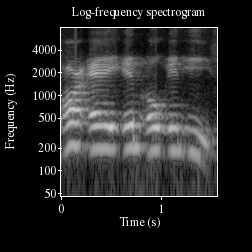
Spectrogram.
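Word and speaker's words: Raymone: It's Ramone. So I don't know. Like the Ramones, right? Like Ramon is how you would say it.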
